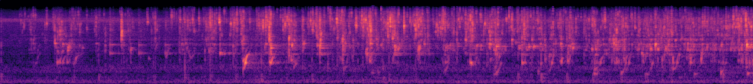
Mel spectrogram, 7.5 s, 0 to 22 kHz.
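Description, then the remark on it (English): Four cups (a quart) of chicken broth pour steadily into a pot, a continuous splashing and gurgling with bright, sputtering drips scattered throughout, moderately loud and without any talking. “Add the chicken broth. So we have 4 cups of chicken broth going in here, which is the quart.”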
